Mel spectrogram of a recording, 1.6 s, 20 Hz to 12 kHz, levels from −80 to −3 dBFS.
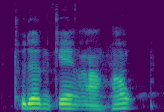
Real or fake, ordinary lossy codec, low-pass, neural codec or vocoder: real; MP3, 96 kbps; 10.8 kHz; none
